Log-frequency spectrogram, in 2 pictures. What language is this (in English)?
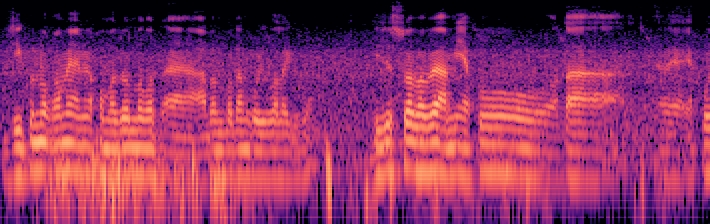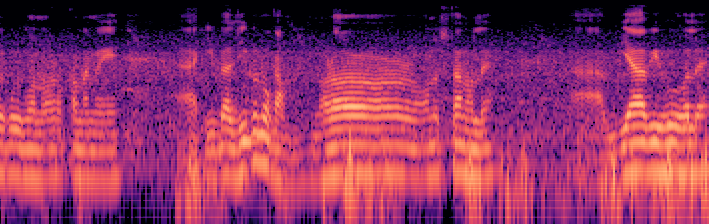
Assamese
